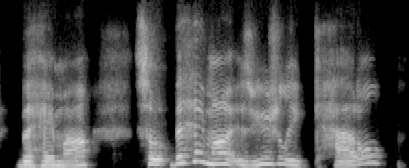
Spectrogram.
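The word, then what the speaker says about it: בהמה: a woman here isha this word behema accents on the last syllable which is typical isha by the way accents on the last syllable bahema so behemoth is usually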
